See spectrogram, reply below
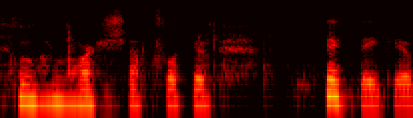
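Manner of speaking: soft, hushed, giggling while speaking. Tarot reader shuffling the deck during a reading, laughing while talking. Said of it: "Sorry, I'm laughing".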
